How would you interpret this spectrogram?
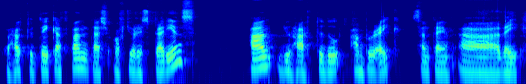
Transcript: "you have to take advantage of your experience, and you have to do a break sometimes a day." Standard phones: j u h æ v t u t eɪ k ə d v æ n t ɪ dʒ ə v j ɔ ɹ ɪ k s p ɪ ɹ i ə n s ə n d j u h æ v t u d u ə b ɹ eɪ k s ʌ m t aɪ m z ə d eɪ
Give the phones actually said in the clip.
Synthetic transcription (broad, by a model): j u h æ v t u t eɪ k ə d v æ n t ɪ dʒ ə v j ɔ ɹ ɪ k s p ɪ ɹ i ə n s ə n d j u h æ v t u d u ə b ɹ eɪ k s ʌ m t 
